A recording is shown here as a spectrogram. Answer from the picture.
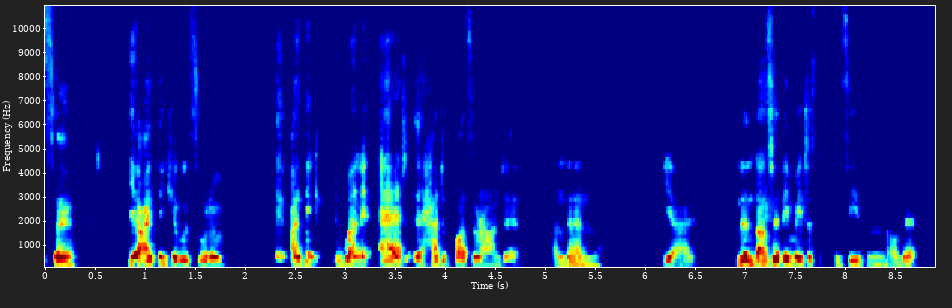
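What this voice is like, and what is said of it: British accent. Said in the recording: “I assume you're from the United Kingdom just based on your accent”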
